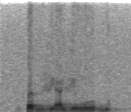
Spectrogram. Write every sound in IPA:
k͡p œ ɡ vʲ ɑ̰ vʲ œ m u ɡ

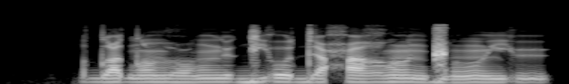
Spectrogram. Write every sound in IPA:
dˤ ʊ d ũ ðˤ o̤ ŋ ʏː ɡ j o d ɛ ħ a ʁ õ ɡ͡ǁ õː j ʉ

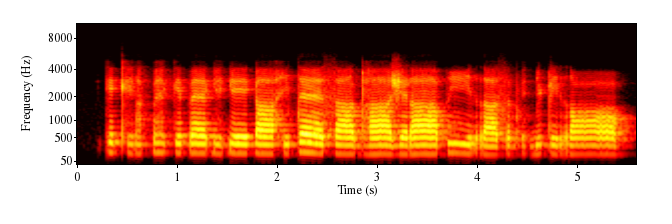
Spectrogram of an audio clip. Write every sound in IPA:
k e kʰ e̤ ɾ a̤ k͡p ɛ̤ k e p ɛː ɠ e̤ ɠ eː ɠ aː h i t ɛː s aː ɖʱ aː ʒ ɛ ɾ aː p iː r aː s ɤ d ɠ ɛ̤ ɡ͡b i ʈ i r ɑː

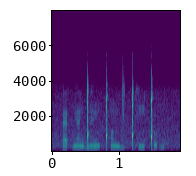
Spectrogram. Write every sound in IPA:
æ ʔ ɡ æ̃ ɡ͡ǃ ɛ̃ ŋ ǃʰ ɔ̃ n d ɪ ǃʰ i ǃ ʊ ɡ

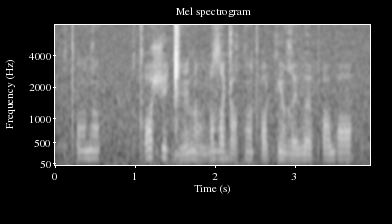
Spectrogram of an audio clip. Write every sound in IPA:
tʼ ɑ̃˦ dˤ ə̃˦ | tʼ ɒ˦ ʃ ɪ˦˨ ɡ͡ǁ ɛ̃˨˦ l ɑ̃˨ ŋ ə˦ zˤ ɪ˦ ɡʲ ɒ˨ tˤ ɛ̃˦ tʼ ɒ˨ kʲ ə̃˦˨ ʁ ɪ˨ v ɜ˨ pʼ ɑ˦ w ɒ˦

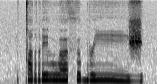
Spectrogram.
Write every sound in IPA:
tˤ ɪ r i l w ʌ θ ʊ b ɹ iː ʒ

